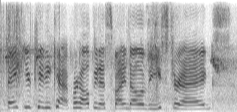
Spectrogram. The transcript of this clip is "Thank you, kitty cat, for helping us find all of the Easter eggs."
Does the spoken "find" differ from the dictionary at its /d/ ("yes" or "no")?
no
